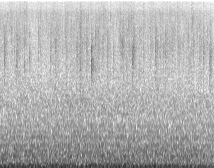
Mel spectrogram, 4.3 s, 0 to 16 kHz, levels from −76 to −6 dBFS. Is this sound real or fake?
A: real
